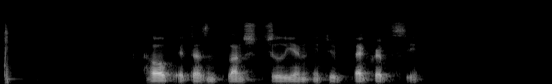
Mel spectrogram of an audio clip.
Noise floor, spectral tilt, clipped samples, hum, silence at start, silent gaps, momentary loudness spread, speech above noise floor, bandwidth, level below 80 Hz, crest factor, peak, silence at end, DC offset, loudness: -83 dBFS; -5 dB/octave; under 0.1%; none; 0.05 s; none; 20 LU; 54 dB; 7.4 kHz; -68 dBFS; 22 dB; -8 dBFS; 1.35 s; under 0.1%; -29 LUFS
